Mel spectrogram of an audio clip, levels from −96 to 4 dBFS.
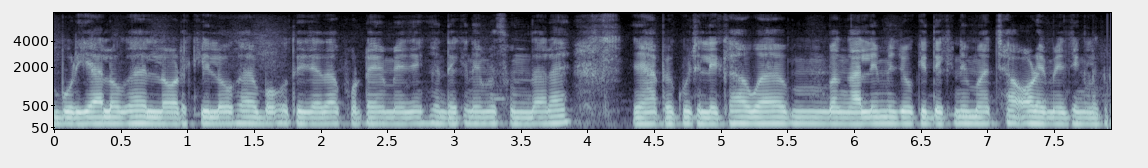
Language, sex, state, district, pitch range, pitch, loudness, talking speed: Hindi, male, Punjab, Kapurthala, 115-120 Hz, 115 Hz, -17 LUFS, 235 wpm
